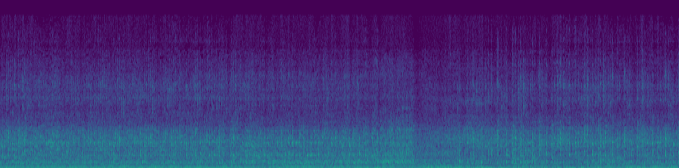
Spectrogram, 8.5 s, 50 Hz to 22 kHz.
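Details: 1939 Ford hot rod V8 with Ford ram horn manifolds and a new custom true dual exhaust: lumpy, throaty idle with a brief dip near five seconds, then a steady, even, healthy rumble.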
